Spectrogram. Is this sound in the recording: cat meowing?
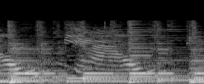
yes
